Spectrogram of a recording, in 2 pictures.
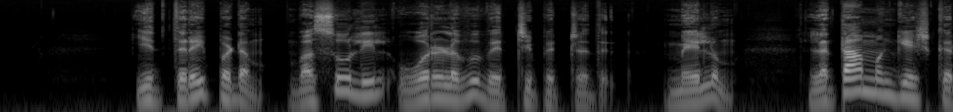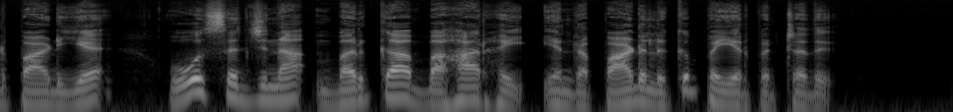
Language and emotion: Tamil, neutral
